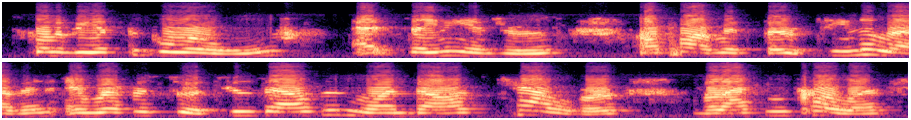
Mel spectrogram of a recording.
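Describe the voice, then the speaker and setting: A man's voice: sits high, moderate pace, pushed and bright. A man speaking in clipped police radio traffic, heard through a tinny scanner transmission. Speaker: police radio dispatcher or officer. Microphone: two-way radio.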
